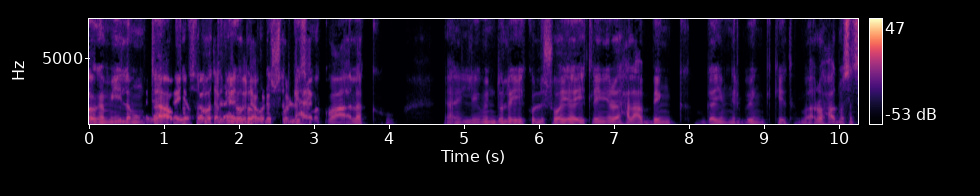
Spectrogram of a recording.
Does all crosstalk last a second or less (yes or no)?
no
